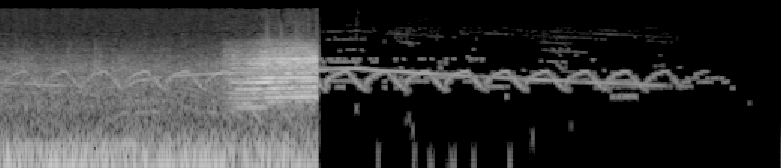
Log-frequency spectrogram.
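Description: Emergency vehicle sirens wailing in fast rising-and-falling sweeps, about four a second, over a slower falling tone. A loud horn-like blast sounds for about half a second around two seconds in. Then the low background rumble cuts off suddenly, leaving the sirens fainter and fading out near the end.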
